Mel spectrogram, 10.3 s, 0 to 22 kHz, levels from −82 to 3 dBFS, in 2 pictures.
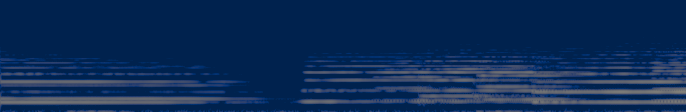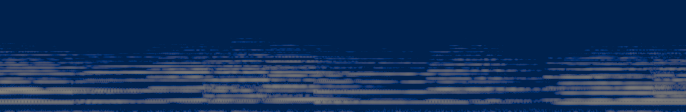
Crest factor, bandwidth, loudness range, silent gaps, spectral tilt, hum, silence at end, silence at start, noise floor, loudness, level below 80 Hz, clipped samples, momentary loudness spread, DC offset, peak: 14 dB; 12 kHz; 8 LU; none; -4 dB/octave; none; 0 s; 0 s; -68 dBFS; -44 LUFS; -80 dBFS; under 0.1%; 12 LU; under 0.1%; -30 dBFS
